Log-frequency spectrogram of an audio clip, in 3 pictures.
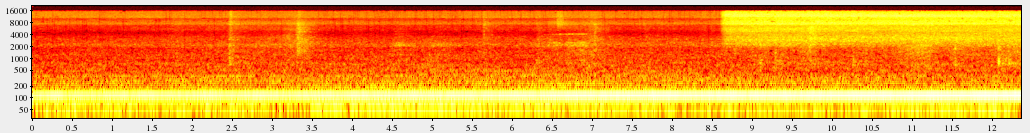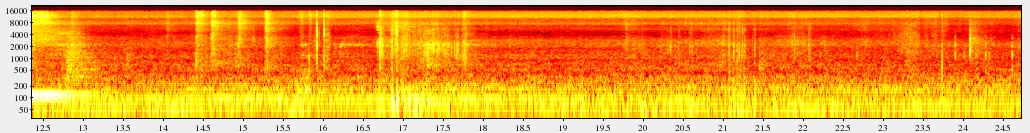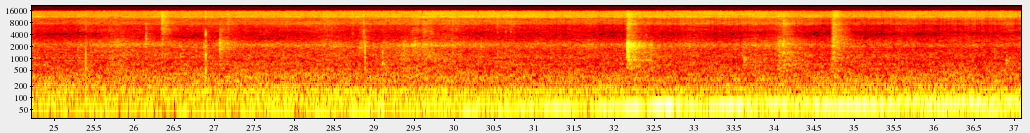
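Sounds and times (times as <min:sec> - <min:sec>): low machine hum: 0:00.0 - 0:37.0
hiss: 0:08.6 - 0:13.0.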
